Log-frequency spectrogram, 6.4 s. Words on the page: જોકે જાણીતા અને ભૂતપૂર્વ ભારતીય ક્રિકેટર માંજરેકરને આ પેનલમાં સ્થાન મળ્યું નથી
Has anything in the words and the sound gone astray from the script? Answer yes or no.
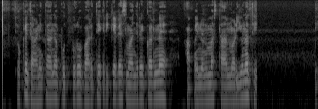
no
